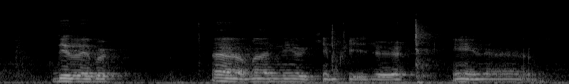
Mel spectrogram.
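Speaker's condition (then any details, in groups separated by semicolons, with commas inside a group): Cerebral palsy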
